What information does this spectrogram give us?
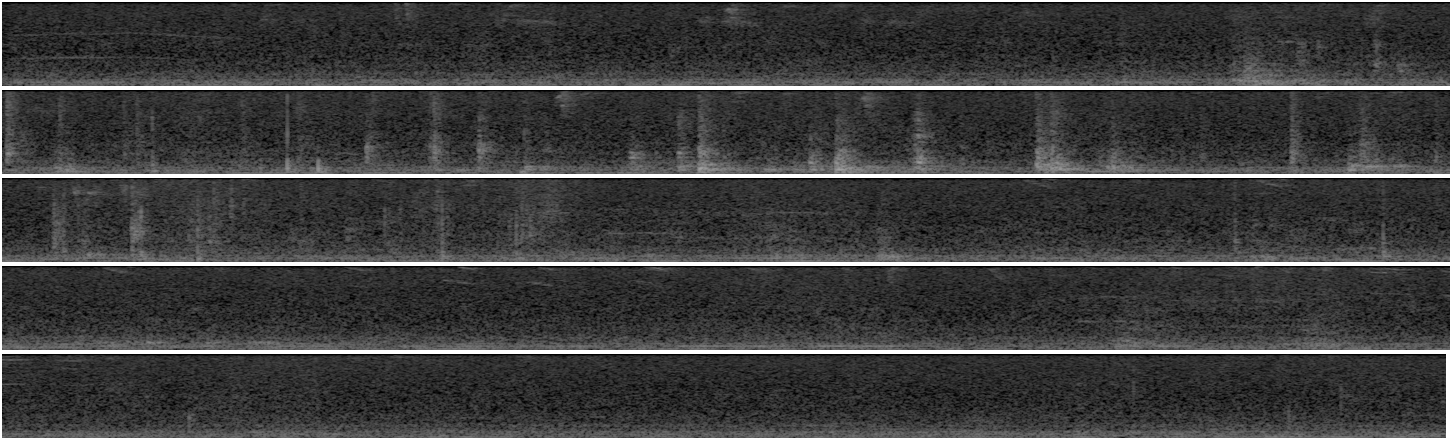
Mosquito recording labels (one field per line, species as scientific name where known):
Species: no mosquito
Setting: insect culture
